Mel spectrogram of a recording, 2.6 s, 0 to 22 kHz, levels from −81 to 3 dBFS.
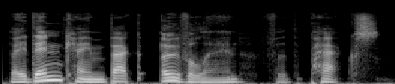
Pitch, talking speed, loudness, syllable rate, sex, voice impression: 125 Hz, 180 wpm, -19 LUFS, 4.5 syllables/s, male, very masculine, very adult-like, middle-aged, thick, tensed, powerful, slightly dark, slightly hard, slightly muffled, fluent, slightly raspy, very cool, very intellectual, slightly refreshing, very sincere, very calm, very mature, very friendly, very reassuring, unique, elegant, wild, sweet, lively, kind, slightly intense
